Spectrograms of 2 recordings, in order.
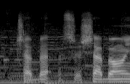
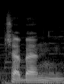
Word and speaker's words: Chaban: Chaban in French, but Chaban Chaban. in English, I guess.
